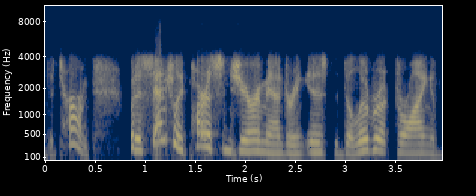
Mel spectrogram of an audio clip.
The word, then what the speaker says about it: gerrymandering: the some of the real hardcore um Jerry mandering experts who want to in who want to emphasize the historical tie will say Gary mandering as opposed to Jerry mandering but I think we most of us say Jerry mandering but it was Elbridge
